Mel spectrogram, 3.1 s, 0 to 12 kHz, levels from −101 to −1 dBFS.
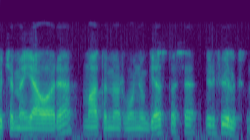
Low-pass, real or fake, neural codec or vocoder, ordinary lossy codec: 7.2 kHz; real; none; MP3, 64 kbps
